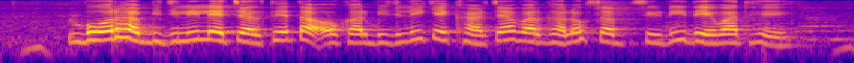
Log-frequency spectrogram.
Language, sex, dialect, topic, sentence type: Chhattisgarhi, female, Western/Budati/Khatahi, agriculture, statement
